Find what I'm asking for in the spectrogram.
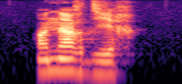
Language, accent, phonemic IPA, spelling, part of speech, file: French, France, /ɑ̃.aʁ.diʁ/, enhardir, verb, LL-Q150 (fra)-enhardir.wav
- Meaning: to embolden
